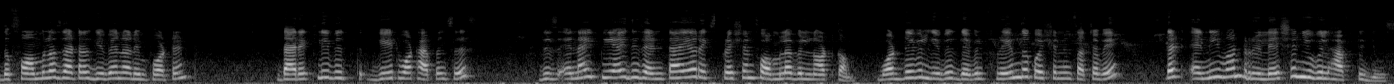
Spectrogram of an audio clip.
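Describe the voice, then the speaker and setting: A woman talks at a fairly quick pace with a high pitch and ordinary pitch variation. Her tone is dark and mellow. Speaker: exam prep teacher. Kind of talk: lecture. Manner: fast.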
